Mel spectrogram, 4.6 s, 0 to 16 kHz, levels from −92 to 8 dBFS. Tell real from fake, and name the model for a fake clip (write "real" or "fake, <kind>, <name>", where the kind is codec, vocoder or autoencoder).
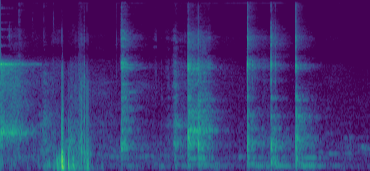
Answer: real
